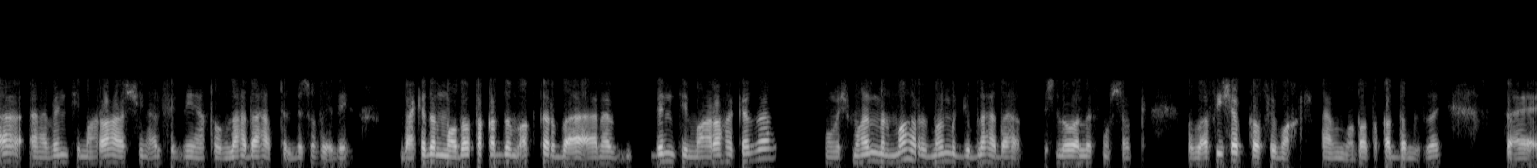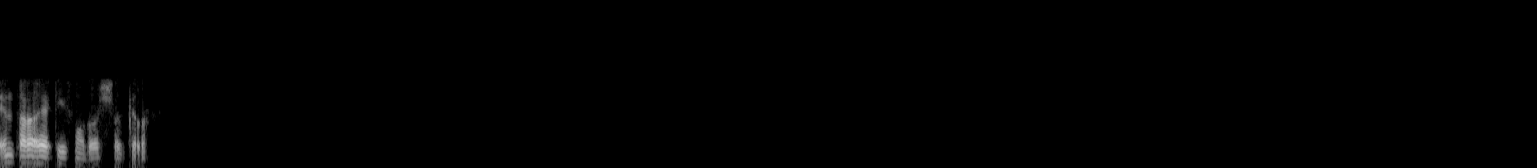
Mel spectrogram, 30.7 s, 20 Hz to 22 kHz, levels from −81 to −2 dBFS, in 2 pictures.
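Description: A speech recording, heavily damaged by the G.723.1 codec from start to finish. The sound is muffled and hoarse. Nothing comes through below about 250 Hz or above 3.7 kHz, so it has a narrow telephone-line band. Consonants smear together. The codec works in 30 ms frames and refreshes its model of the voice slowly, so fast changes blur. The coarse, rasping texture fits a bitrate near 6.3 kbit/s.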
